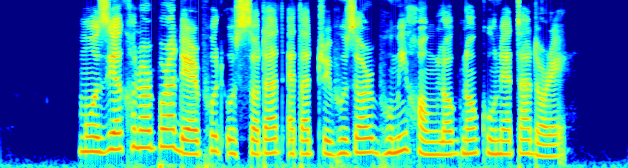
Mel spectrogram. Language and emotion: Assamese, neutral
